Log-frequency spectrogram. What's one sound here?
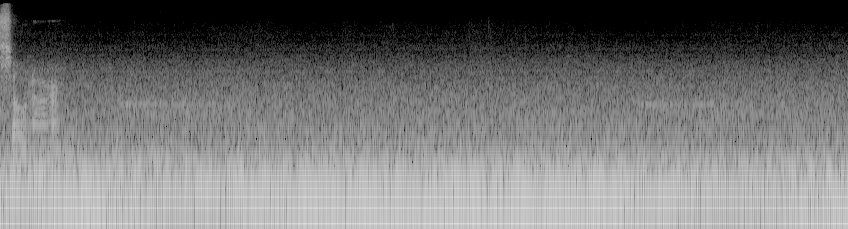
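Waves wash against a boat's hull.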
